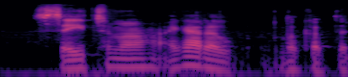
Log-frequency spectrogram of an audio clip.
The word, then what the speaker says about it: Saitama: germany versus italy germany versus italy location uh satoma saitama i gotta look up the definition i got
